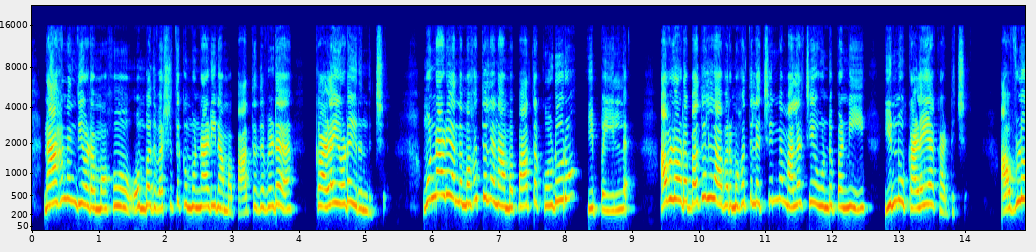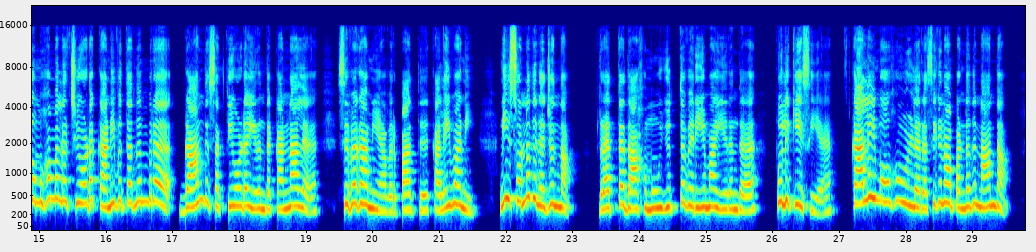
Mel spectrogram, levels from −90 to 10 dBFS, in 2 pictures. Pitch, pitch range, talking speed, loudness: 320 Hz, 290-375 Hz, 115 wpm, -19 LUFS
